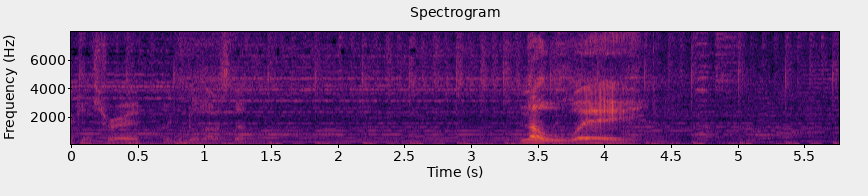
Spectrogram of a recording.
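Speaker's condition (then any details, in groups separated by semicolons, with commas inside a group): No condition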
